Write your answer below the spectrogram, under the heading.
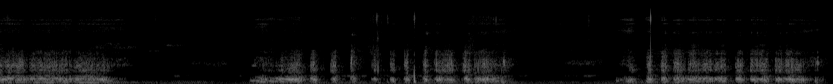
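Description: Loud, rough, rattling snores in cycles a few seconds apart, with quieter breaths between; heavy adult snoring.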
